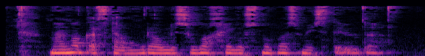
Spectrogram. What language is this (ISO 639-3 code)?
kat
